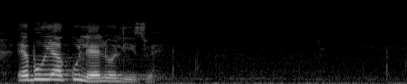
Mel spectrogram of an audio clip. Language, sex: Zulu, male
